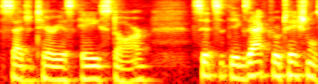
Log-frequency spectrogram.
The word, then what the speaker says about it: Sagittarius A*: Sagittarius AI, pronounced Sagittarius A star, sits at the exact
